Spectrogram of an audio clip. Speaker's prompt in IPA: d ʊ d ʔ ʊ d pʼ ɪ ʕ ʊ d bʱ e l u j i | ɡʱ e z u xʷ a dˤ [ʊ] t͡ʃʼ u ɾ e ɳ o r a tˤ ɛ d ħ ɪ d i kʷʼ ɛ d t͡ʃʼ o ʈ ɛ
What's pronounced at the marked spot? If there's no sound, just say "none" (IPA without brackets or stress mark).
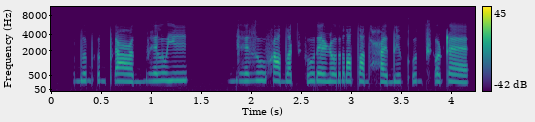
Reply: u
